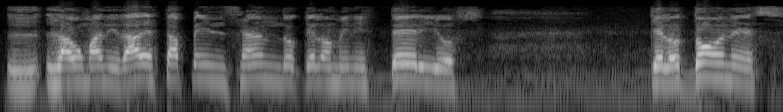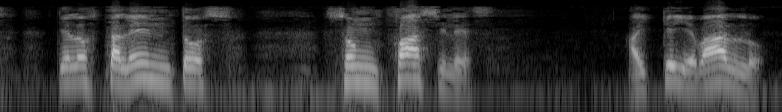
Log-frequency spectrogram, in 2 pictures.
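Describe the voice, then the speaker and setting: Man, preacher, sermon testimony, emphatic, repetitive rhythmic phrasing, somewhat high voice, muffled dry recording. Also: no echo.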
